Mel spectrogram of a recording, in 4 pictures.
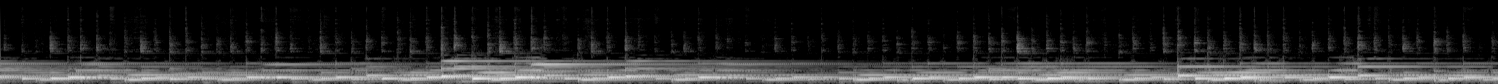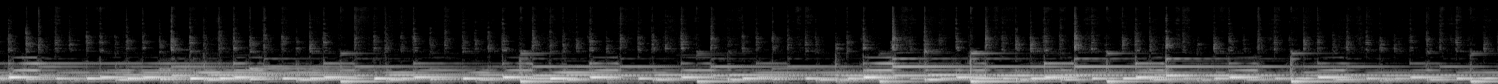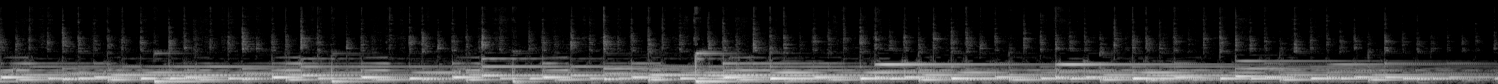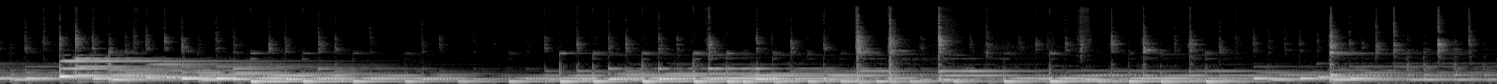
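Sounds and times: handpan played with fingers: 0:00.0 - 0:59.9.

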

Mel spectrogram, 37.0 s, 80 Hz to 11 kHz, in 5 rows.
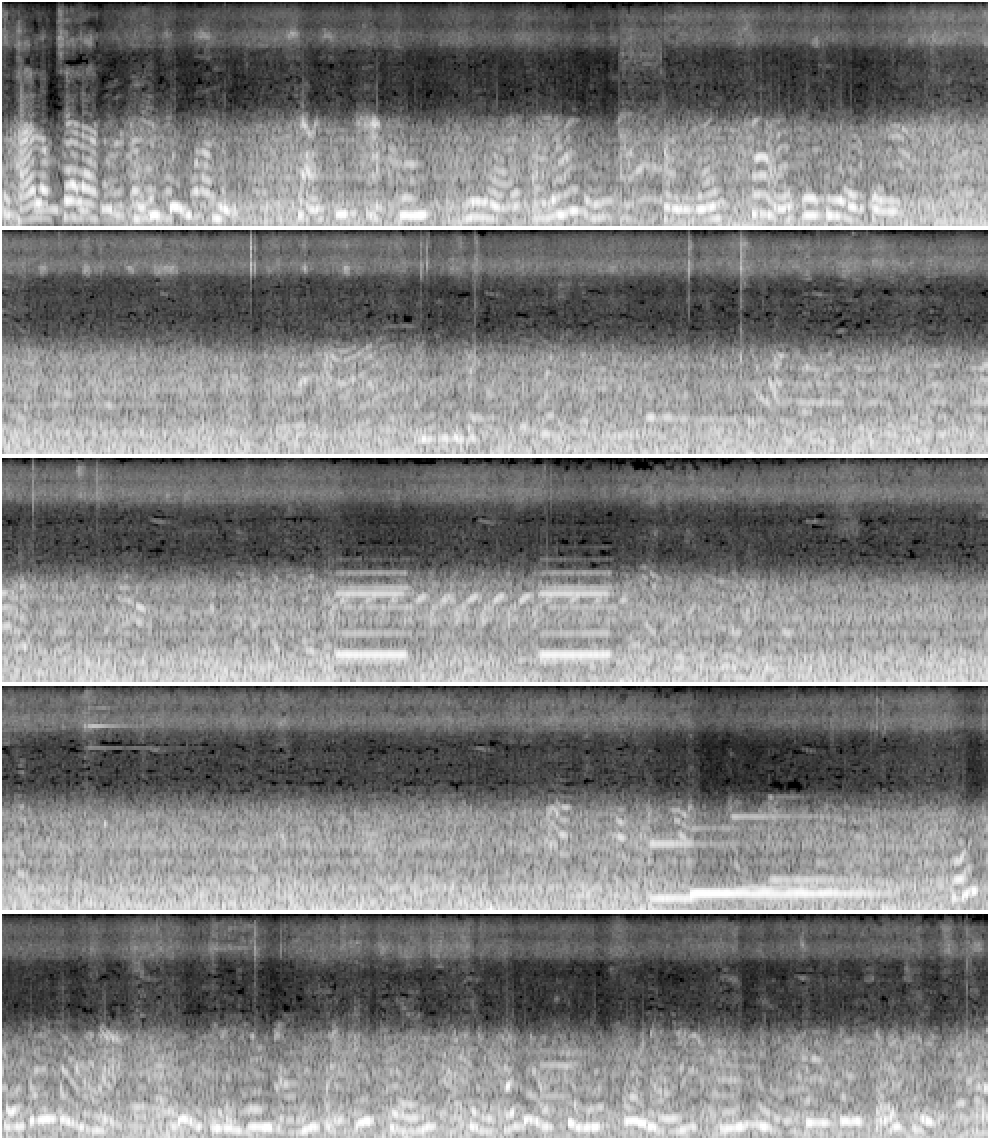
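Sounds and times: train rumbling: 0:00.0 - 0:36.9.

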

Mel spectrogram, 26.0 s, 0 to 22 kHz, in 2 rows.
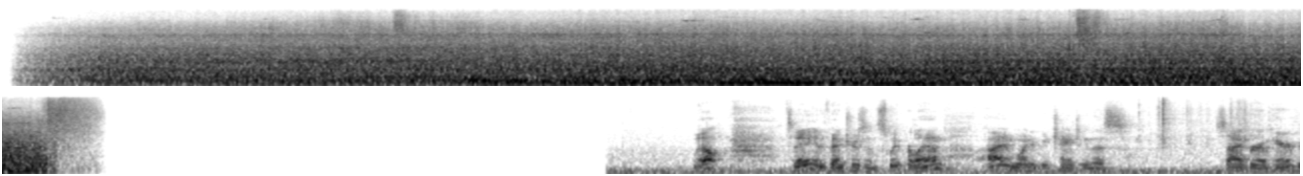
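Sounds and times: diesel engine running: 0:00.1 - 0:13.5.

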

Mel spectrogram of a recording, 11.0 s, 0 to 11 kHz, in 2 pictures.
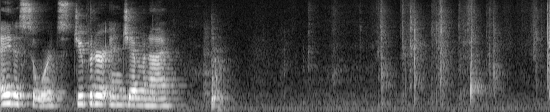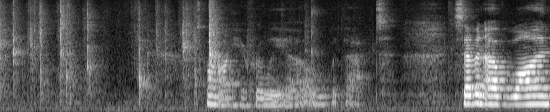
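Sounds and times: cards being shuffled by hand: 0:03.1 - 0:08.8.

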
